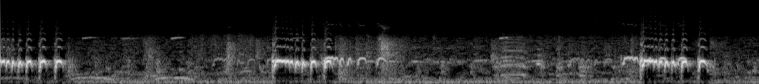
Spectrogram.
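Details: Local zebra dove singing loudly from a raised perch, calling its flock: rapid staccato bursts of rolling cooing notes, three loud phrases spaced about three seconds apart, with fainter similar cooing from other doves between them.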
